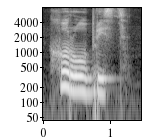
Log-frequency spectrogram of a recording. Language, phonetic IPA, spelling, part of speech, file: Ukrainian, [xɔˈrɔbrʲisʲtʲ], хоробрість, noun, Uk-хоробрість.ogg
- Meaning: courage, bravery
